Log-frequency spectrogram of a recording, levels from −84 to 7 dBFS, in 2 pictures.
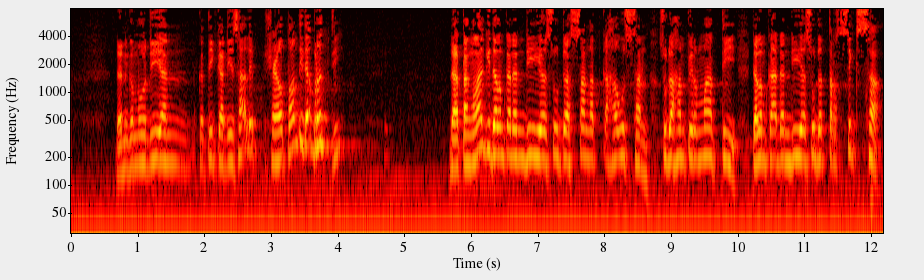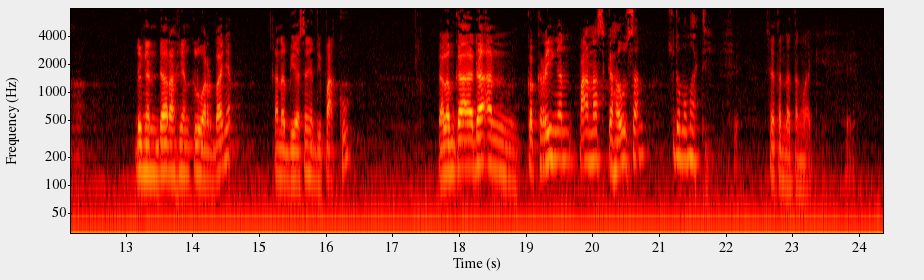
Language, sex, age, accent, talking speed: Indonesian, male, 50-69, native, 100 wpm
